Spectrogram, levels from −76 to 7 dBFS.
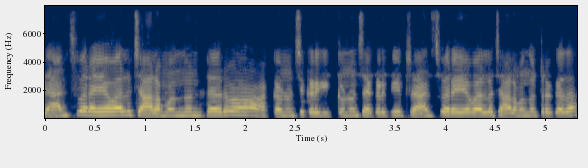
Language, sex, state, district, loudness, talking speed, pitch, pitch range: Telugu, female, Andhra Pradesh, Srikakulam, -14 LUFS, 205 wpm, 235 Hz, 230-250 Hz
